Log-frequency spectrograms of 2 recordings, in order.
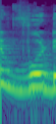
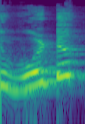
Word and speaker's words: would: वहां इस्तेमाल होता है वुड का, WOULD, वुड। देखिए एल जो है वो साइलेंट रहता है, ये मैं बता दूं।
